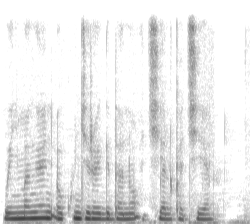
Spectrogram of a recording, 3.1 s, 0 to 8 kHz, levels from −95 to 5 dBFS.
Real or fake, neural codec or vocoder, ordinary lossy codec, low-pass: real; none; none; 7.2 kHz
